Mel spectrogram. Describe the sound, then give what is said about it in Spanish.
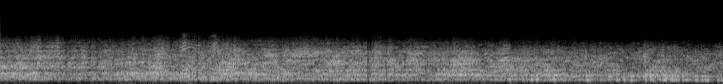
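An enemy airplane flying over during an attack on an airport, a steady, broad engine roar that holds an even loudness throughout with no clear rise or fall. “Misiles nuestros se dirigen en busca del avión enemigo.”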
